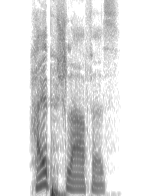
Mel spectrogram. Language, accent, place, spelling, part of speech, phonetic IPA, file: German, Germany, Berlin, Halbschlafes, noun, [ˈhalpˌʃlaːfəs], De-Halbschlafes.ogg
- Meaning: genitive singular of Halbschlaf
